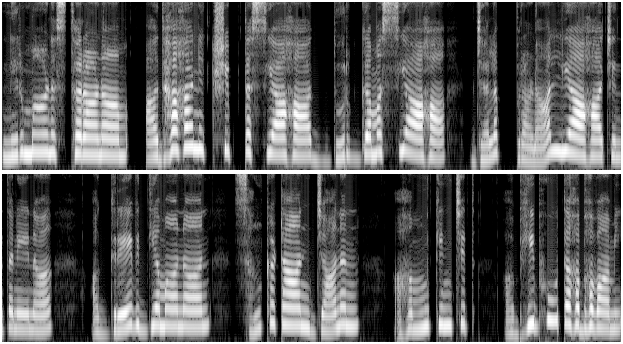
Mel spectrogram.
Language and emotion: Sanskrit, sad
